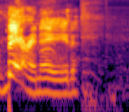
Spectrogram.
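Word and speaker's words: Barinade: Time to battle Baronade. Rhymes with Gatorade. So true. Does it? Nade does not rhyme with aid.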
